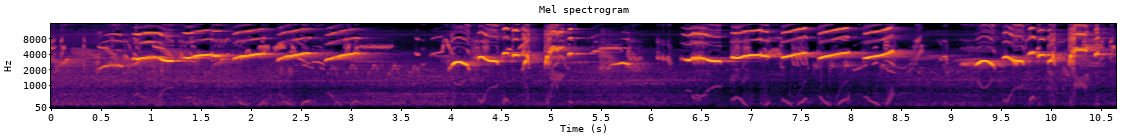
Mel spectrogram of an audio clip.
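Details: Lure song of the oriental magpie-robin (kacer) for reluctant caged birds: bright whistled notes, upslurred and downslurred, delivered in repeated bursts of about a second with short pauses, some scratchy notes mixed in.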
